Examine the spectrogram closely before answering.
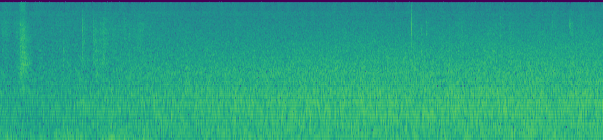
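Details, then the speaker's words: Trash-picked Kenmore two-speed box fan, not oiled, back on high; cracked blades cause slight shaking: a steady whoosh over a low motor hum with no knocking, no worse than an average modern fan. Normal high-speed running. "I'd say it's no worse than your modern your average modern fan."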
